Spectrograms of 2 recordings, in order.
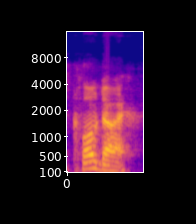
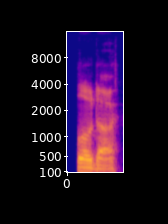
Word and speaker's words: Clodagh: you pronounce these words, miss, is Clodagh and McDonald. The second one's kind of self-explanatory, but the first one's kind of... Clodagh. Yeah, so it's Clara and Clodagh.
